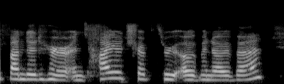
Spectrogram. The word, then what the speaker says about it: Ovanova: um so thank you over nova is that how you say it yeah exactly over nova okay perfect for the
